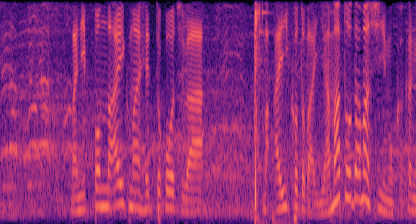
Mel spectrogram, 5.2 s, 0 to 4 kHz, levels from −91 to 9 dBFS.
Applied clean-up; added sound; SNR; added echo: none; Shatter; 6 dB; none.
